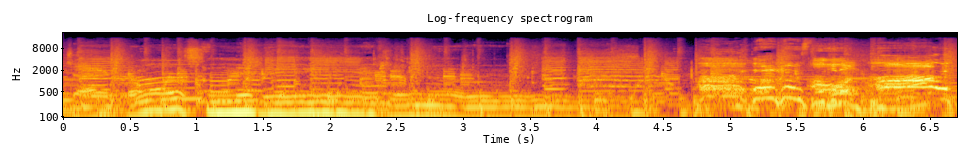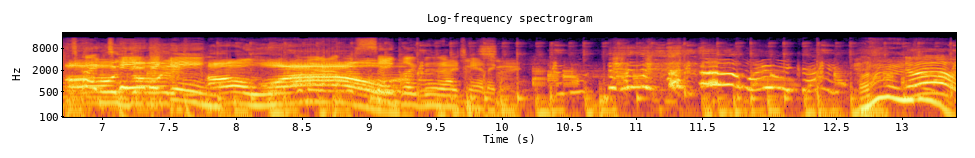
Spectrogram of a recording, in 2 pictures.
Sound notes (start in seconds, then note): 4.6 gasps; 10.2 laughs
